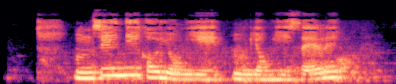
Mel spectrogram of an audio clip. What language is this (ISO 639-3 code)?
yue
